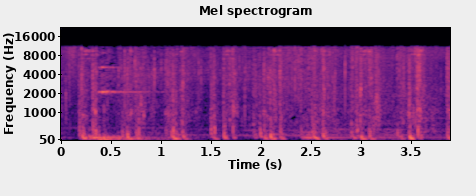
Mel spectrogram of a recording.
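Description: Horse hooves clip-clop in Red Dead Redemption 2, a brisk, steady series of close, distinct strikes on a hard path, with a brief faint snort or breath near the start.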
